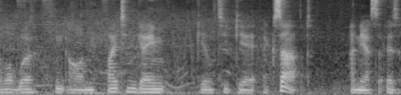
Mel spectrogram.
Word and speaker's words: Guilty Gear Xrd: out the answer while working on fighting game Guilty Gear Xrd. And yes, that is how you pronounce it, I checked.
